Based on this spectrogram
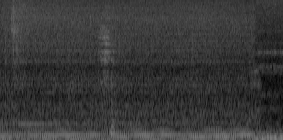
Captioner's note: soft chuckles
